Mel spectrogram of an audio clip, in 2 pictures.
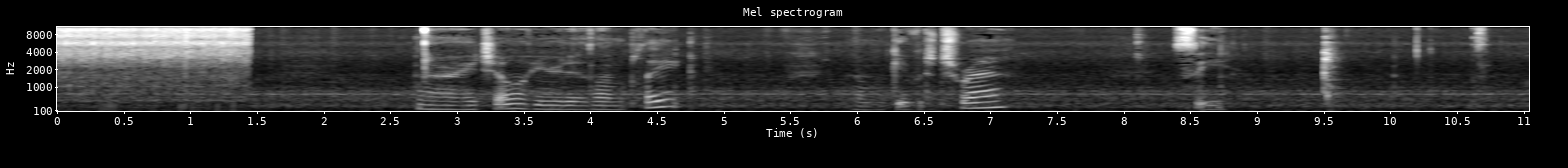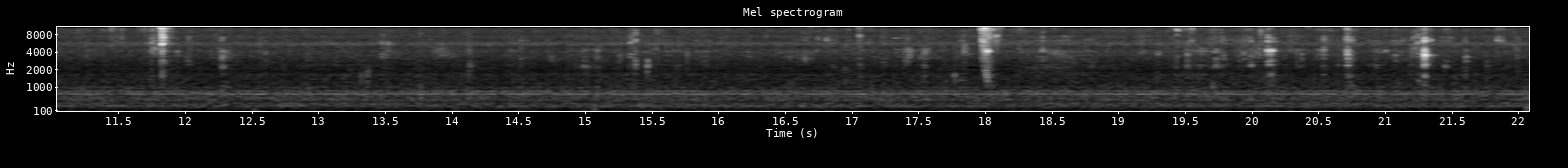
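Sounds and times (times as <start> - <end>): steady low hum: 0.0 - 22.0
person chewing food: 11.5 - 22.0.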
